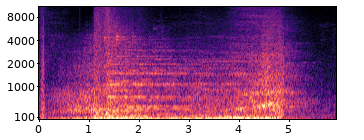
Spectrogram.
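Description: A huge dragon roars loudly.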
